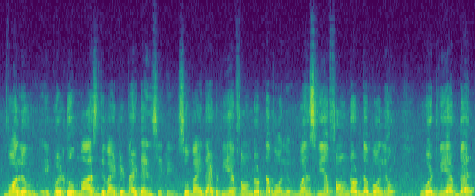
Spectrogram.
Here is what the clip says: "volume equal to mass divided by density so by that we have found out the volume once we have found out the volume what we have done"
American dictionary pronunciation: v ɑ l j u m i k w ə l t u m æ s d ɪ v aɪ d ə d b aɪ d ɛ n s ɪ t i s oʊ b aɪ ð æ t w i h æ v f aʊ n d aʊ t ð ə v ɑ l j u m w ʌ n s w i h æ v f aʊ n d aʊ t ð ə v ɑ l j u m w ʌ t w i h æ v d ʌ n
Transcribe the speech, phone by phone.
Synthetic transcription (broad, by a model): v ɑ l j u m i k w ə l t u m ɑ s d ɪ v aɪ d ə d b aɪ d ɛ n s ɪ t i s oʊ b aɪ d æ t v i h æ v f aʊ n d aʊ t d ə v ɑ l j u m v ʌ n s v i h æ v f aʊ n d aʊ t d ə v ɑ l j u m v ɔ t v i h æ v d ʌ n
